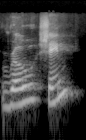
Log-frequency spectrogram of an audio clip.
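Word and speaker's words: Róisín: So if you're curious, my name is Roisin. So it's R-O Fada, and that makes it a broad vowel, Ro. And then S-I Fada. So I Fada makes it a broad vowel again because it's got the line above, which instead of ah means e, so Roisin.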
